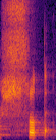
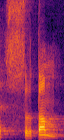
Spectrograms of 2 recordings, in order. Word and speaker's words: श्रुत: श्रुत, ये शा और रा से मिलकर बनता है, इसका उच्चारण करना श्रुत मनिन्द्रियस्य।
